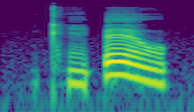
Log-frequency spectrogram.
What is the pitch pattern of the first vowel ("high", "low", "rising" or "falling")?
low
